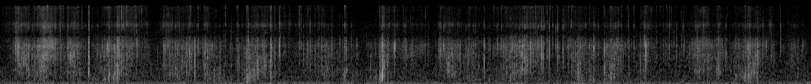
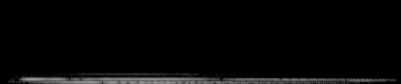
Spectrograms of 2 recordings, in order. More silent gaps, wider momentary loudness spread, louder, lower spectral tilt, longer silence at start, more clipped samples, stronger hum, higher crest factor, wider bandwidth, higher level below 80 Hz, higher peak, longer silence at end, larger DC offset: neither; second, 8 LU vs 16 LU; about the same, -36 LUFS vs -37 LUFS; second, -1.5 dB/octave vs -15.5 dB/octave; second, 0 s vs 0.2 s; neither; neither; first, 30 dB vs 12 dB; first, 17 kHz vs 1.1 kHz; about the same, -54 dBFS vs -52 dBFS; first, -8 dBFS vs -24 dBFS; about the same, 0 s vs 0.05 s; neither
